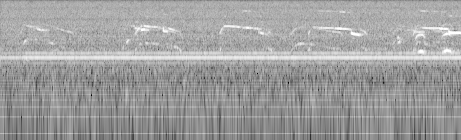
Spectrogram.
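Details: Northern goshawk fledgling, already out of the nest and returning to snatch food: thin, high, drawn-out squealing calls, some sliding downward, repeated about once a second, over a steady electrical hum.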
